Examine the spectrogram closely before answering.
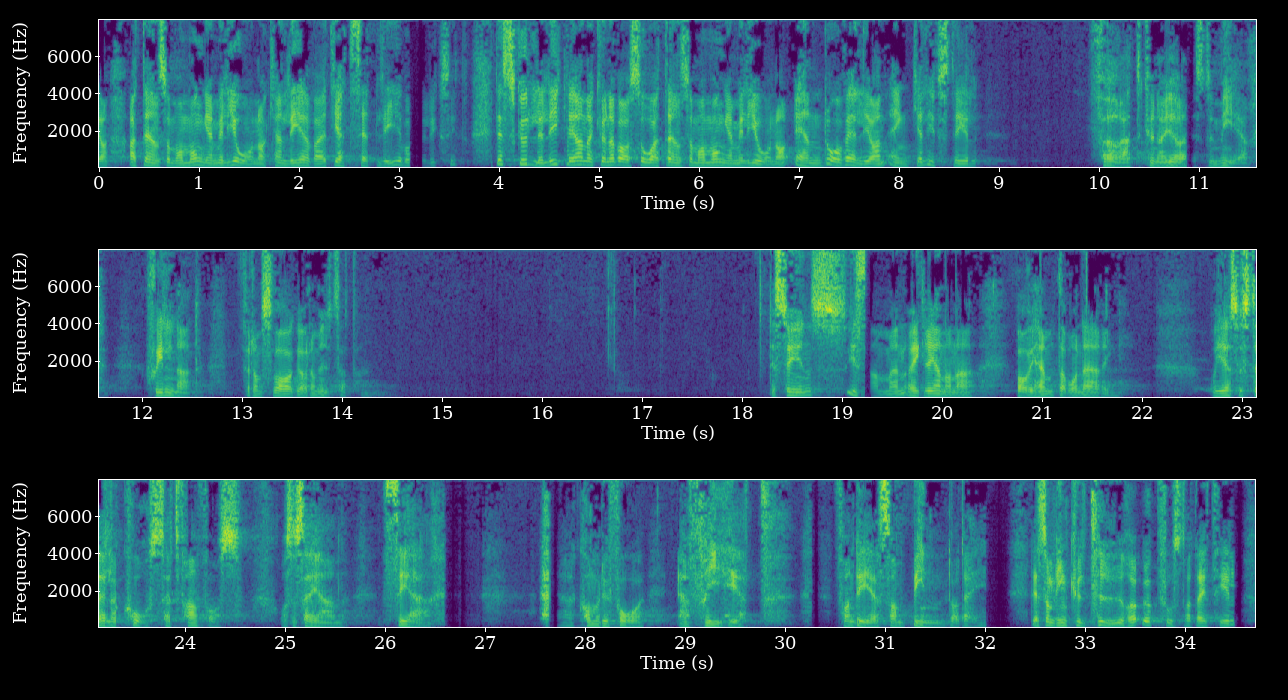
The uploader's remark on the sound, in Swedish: Inspelad i Roseniuskyrkan den 16 oktober 2022.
